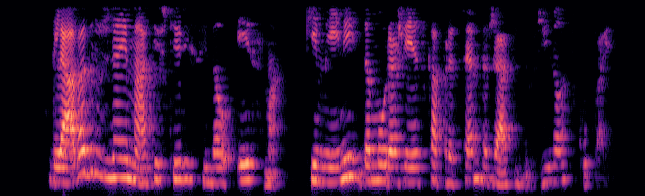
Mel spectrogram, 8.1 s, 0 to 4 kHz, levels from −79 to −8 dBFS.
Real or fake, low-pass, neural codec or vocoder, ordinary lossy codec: real; 3.6 kHz; none; none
